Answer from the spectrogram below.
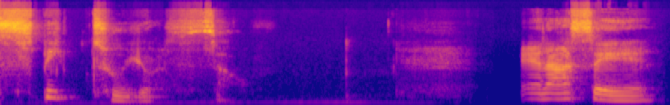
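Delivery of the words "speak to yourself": slow, whispery quote; hushed. Retold or imitated. Quoting the Bible on talking to oneself, hushed. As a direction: drop to a slow near-whisper.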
